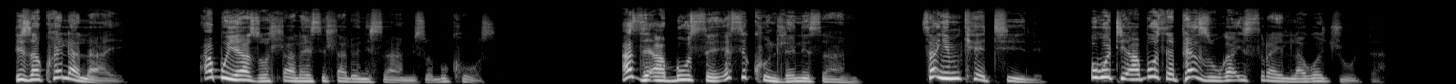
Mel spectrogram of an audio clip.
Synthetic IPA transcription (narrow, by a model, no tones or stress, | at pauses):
lizakʰwɛlala̰ːjɛ | aβujazɔɬalaesiɬalwenisamisoβukʰɔːsi̥ | azɛaβusɛesikʰund͡ɮʱenisami | seŋim̩kʰetʰilɛ | uɣutʰiaβusɛpʰezuɣaisrajelilaɣod̥ʒ̥ʱuːd̥ʱa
